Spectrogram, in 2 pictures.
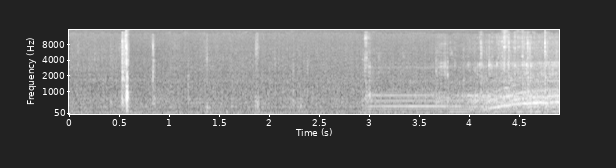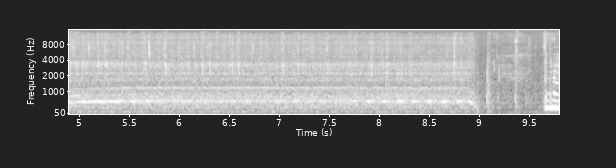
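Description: A few soft clicks come first, then a sewing machine stitching quilt pieces spins up into a faint, steady motor whir that runs for several seconds before stopping.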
